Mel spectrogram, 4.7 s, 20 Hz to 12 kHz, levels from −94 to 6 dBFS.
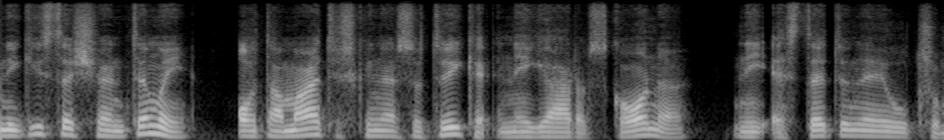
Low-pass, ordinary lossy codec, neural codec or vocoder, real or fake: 10.8 kHz; Opus, 64 kbps; codec, 16 kHz in and 24 kHz out, 0.9 kbps, LongCat-Audio-Codec, fine tuned four codebook decoder; fake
